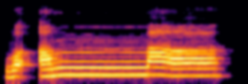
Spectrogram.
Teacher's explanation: because it says mushaddad letter and fatah on there. Okay, the mim mushaddad tells you that there's a 2-second ghunna sound,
